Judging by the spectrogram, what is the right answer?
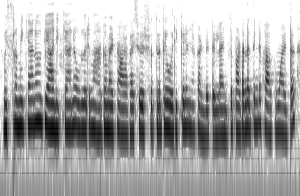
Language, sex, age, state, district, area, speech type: Malayalam, female, 30-45, Kerala, Ernakulam, rural, spontaneous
